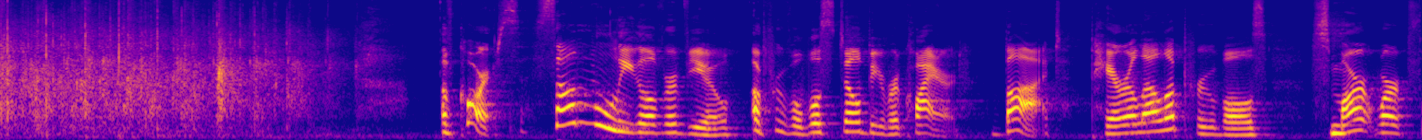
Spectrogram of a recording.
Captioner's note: applause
